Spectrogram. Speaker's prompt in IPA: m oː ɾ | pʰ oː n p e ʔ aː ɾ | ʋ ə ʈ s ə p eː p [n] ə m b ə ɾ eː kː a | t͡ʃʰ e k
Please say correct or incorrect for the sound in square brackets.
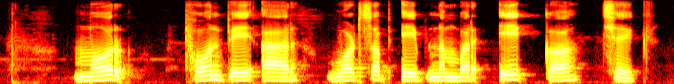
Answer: correct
